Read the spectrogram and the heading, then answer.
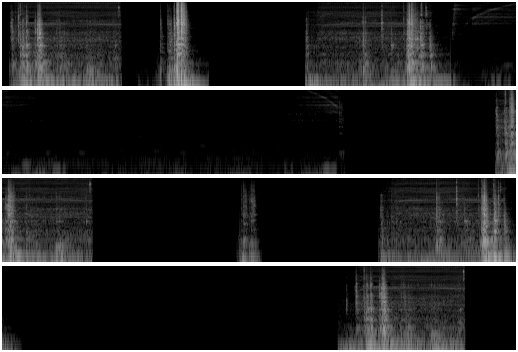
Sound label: Opening, closing the CD-DVD; computer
